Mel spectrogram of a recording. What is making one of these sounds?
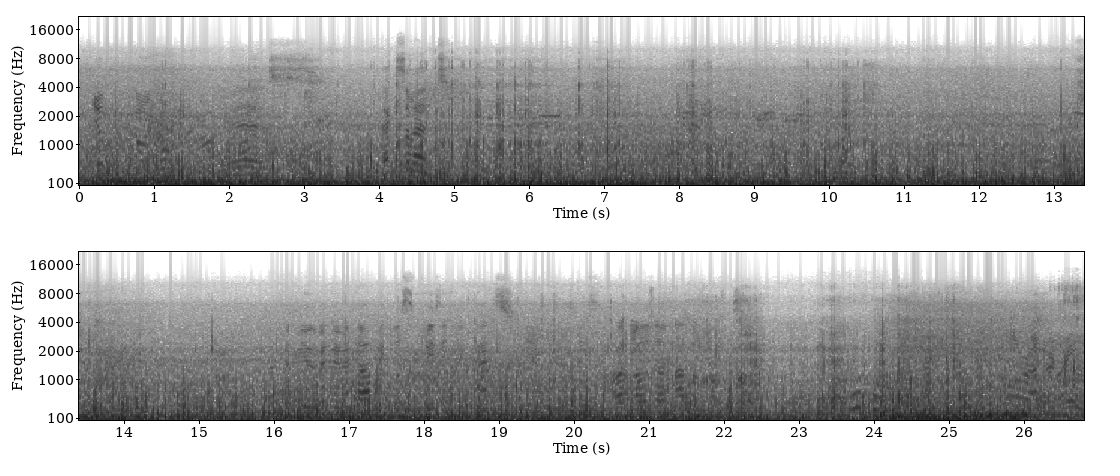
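A man talks nearby over the wind.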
